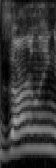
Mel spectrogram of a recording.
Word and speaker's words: Zarling: Uh my name is with an H and then Zarling is Z as in zebra rhymes with darling.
